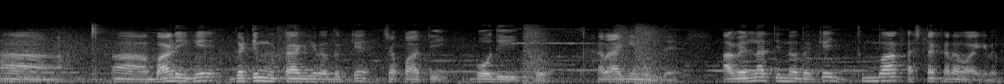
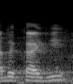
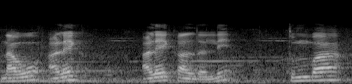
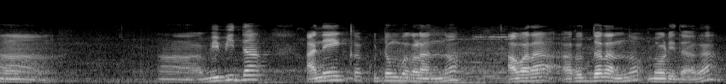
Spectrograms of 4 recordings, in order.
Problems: constant background noise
